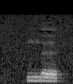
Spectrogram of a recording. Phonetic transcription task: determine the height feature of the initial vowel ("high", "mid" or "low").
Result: mid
